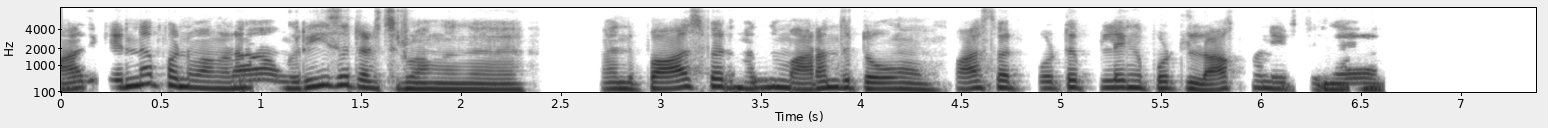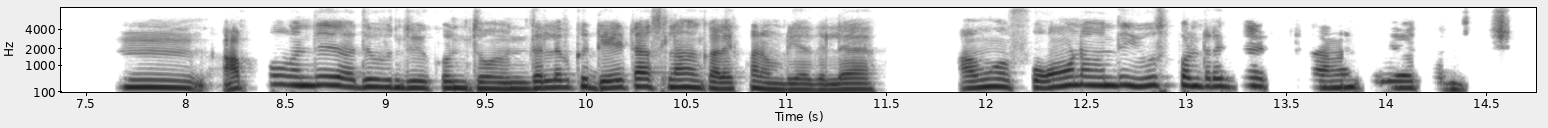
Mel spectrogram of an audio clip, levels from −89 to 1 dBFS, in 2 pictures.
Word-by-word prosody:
அதுக்கு 195 Hz, +2 st, -6 dB
என்ன 245 Hz, +5 st, +3 dB
பண்ணுவாங்கன்னா, 190 Hz, -6 st, +1 dB
அவங்க 180 Hz, -4 st, -3 dB
ரீசெட் 255 Hz, -2 st, +1 dB
அடிச்சுருவாங்கங்க. 165 Hz, -4 st, 0 dB, 0.7 s
அந்த 170 Hz, -1 st, 0 dB
பாஸ்வர்ட் 195 Hz, +3 st, +2 dB
வந்து 200 Hz, +4 st, 0 dB
மறந்துட்டோம். 170 Hz, -1 st, +1 dB, 0.2 s
பாஸ்வர்ட் 180 Hz, +1 st, -1 dB
போட்டு 180 Hz, +3 st, -1 dB
பிள்ளைங்க 200 Hz, -1 st, 0 dB
போட்டு 170 Hz, -3 st, 0 dB
லாக் 150 Hz, +7 st, -1 dB
பண்ணிருச்சுங்க. 165 Hz, -4 st, -2 dB, 1.3 s
ம். 205 Hz, -3 st, +2 dB, 0.2 s
அப்போ 180 Hz, +10 st, -8 dB
வந்து 255 Hz, +1 st, +3 dB
அது 215 Hz, +1 st, +1 dB
வந்து 200 Hz, -2 st, +1 dB
கொஞ்சம் 180 Hz, -2 st, +2 dB
இந்த 165 Hz, +2 st, +2 dB
அளவுக்கு 200 Hz, 0 st, 0 dB
டேட்டாஸ்லாம் 210 Hz, 0 st, +2 dB
கலெக்ட் 165 Hz, +1 st, 0 dB
பண்ண 180 Hz, -3 st, +2 dB
முடியாதுல்ல. 145 Hz, 0 st, 0 dB, 0.6 s
அவங்க 215 Hz, +4 st, +3 dB
ஃபோன 205 Hz, +6 st, +3 dB
வந்து 255 Hz, 0 st, +3 dB
யூஸ் 255 Hz, +1 st, -2 dB
பண்றதுக்கு 230 Hz, -3 st, +2 dB
தான் 240 Hz, -, +1 dB
எடுத்துருக்காங்கன்னு 200 Hz, 0 st, -3 dB
தெளிவா 185 Hz, +1 st, 0 dB
தெரிஞ்சச்சு. 155 Hz, -3 st, -8 dB
190 Hz, 150 wpm, -20 LUFS, 170-210 Hz, 1.3 s, என்ன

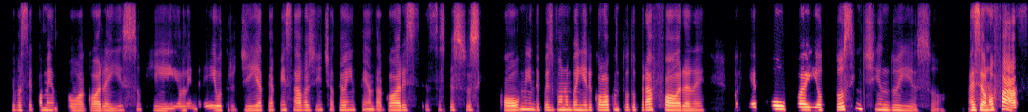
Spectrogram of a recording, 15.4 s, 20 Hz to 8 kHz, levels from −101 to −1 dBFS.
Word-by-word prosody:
que 175 Hz, -, -14 dB
você 175 Hz, +1 st, -10 dB
comentou 170 Hz, -3 st, -7 dB
agora 150 Hz, +1 st, -3 dB
isso, 150 Hz, -, -11 dB
que 150 Hz, -2 st, -9 dB
eu 155 Hz, -, -10 dB
lembrei 160 Hz, +1 st, -7 dB
outro 160 Hz, -, -5 dB
dia, 160 Hz, +1 st, -5 dB
até 165 Hz, 0 st, -8 dB
pensava: 180 Hz, 0 st, -5 dB
"Gente, 185 Hz, +2 st, -14 dB
até 180 Hz, -, -10 dB
eu -, -, -1 dB
entendo 170 Hz, -, -7 dB
agora 170 Hz, -, 0 dB
esse 180 Hz, -, -10 dB
essas 185 Hz, -1 st, -20 dB
pessoas 185 Hz, 0 st, -9 dB
que -, -, -19 dB, 0.2 s
comem, 180 Hz, +6 st, +2 dB
depois 190 Hz, -2 st, -6 dB
vão 190 Hz, +1 st, -3 dB
no 185 Hz, -, 0 dB
banheiro 185 Hz, -1 st, -2 dB
e -, -, -6 dB
colocam 190 Hz, +1 st, +1 dB
tudo 190 Hz, 0 st, -7 dB
pra 190 Hz, +1 st, +2 dB
fora". 165 Hz, -4 st, +3 dB
Né. 155 Hz, +1 st, -8 dB, 0.5 s
Porque 205 Hz, 0 st, -4 dB
é -, -, +1 dB, 0.2 s
culpa 235 Hz, -5 st, +6 dB
e 195 Hz, -1 st, +2 dB
eu 185 Hz, -, +4 dB, 0.2 s
tô 210 Hz, +2 st, +6 dB
sentindo 200 Hz, -, -3 dB
isso. 160 Hz, -3 st, -9 dB, 0.4 s
Mas 185 Hz, +1 st, +4 dB
eu 185 Hz, -2 st, +9 dB
não 190 Hz, +3 st, +5 dB
faço, 205 Hz, -6 st, +6 dB
180 Hz, 170 wpm, -21 LUFS, 160-190 Hz, 0.5 s, eu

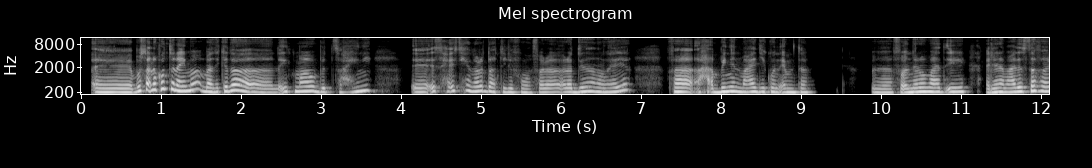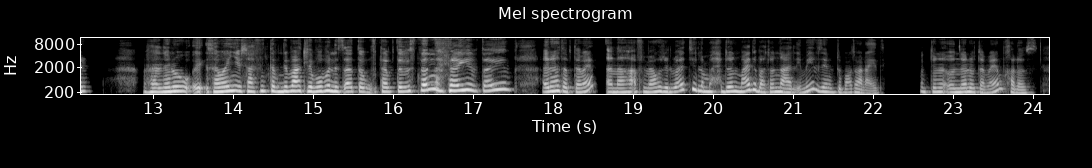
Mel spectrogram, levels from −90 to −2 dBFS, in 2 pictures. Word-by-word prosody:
آآ، 215 Hz, -1 st, +2 dB
بُص 280 Hz, -, 0 dB
أنا 355 Hz, 0 st, +4 dB
كنت 405 Hz, +2 st, +1 dB
نايمة 305 Hz, +4 st, +4 dB
بعد 240 Hz, -3 st, +1 dB
كده 265 Hz, +6 st, +2 dB, 0.5 s
لقيت 245 Hz, +5 st, -4 dB
ماما 270 Hz, 0 st, +3 dB
بتصحيني 230 Hz, +6 st, -4 dB, 0.5 s
"اصحي، 250 Hz, +3 st, -5 dB
اصحي 285 Hz, +2 st, -5 dB
نرد 270 Hz, -1 st, +1 dB
على 250 Hz, -, 0 dB
التليفون" 220 Hz, -2 st, -5 dB
فردِّينا 220 Hz, +4 st, -1 dB
أنا 240 Hz, -2 st, 0 dB
وهي: 255 Hz, +10 st, -2 dB, 0.4 s
"ف -, -, -4 dB, 0.2 s
حابين 235 Hz, +4 st, +2 dB
الميعاد 240 Hz, -2 st, +2 dB
يكون 230 Hz, -1 st, -2 dB
إمتى؟" 215 Hz, 0 st, -1 dB, 1.1 s
فقلنا 205 Hz, +2 st, +1 dB
له: 245 Hz, +1 st, +5 dB
"ميعاد 235 Hz, -2 st, +3 dB
إيه؟" 240 Hz, +2 st, +1 dB, 0.2 s
قال 205 Hz, -, -3 dB
لنا: 230 Hz, +1 st, +3 dB
"ميعاد 225 Hz, +1 st, +1 dB
السفر"، 270 Hz, +1 st, +2 dB, 0.7 s
فقلنا 230 Hz, +1 st, +1 dB
له: 265 Hz, -3 st, +2 dB
"ثواني 250 Hz, +6 st, +3 dB
مش 275 Hz, -1 st, -2 dB
عارفين 260 Hz, +2 st, 0 dB
طَب 280 Hz, -1 st, +1 dB
نبعت 275 Hz, +2 st, +3 dB
لبابا 265 Hz, +3 st, +4 dB
نسأله، 255 Hz, -3 st, +2 dB
طَب 245 Hz, -3 st, -3 dB
طَب 240 Hz, +2 st, -2 dB
طَب 255 Hz, 0 st, 0 dB
استنى 320 Hz, +5 st, +2 dB
طيب 310 Hz, 0 st, +4 dB
طيب"، 360 Hz, +5 st, 0 dB, 0.4 s
قال 235 Hz, -, 0 dB
لنا: 285 Hz, +2 st, +4 dB
"طَب 255 Hz, -4 st, -3 dB
تمام 235 Hz, +2 st, -3 dB, 0.2 s
أنا 225 Hz, 0 st, -2 dB
هاقفل 230 Hz, +1 st, -6 dB
معاكم 235 Hz, +3 st, -1 dB
دلوقتي 260 Hz, -, -2 dB
لما 255 Hz, -5 st, 0 dB
تحددوا 250 Hz, +1 st, -1 dB
الميعاد 265 Hz, +6 st, +1 dB
ابعتوا 235 Hz, -5 st, -3 dB
لنا 240 Hz, -1 st, +1 dB
على 205 Hz, -1 st, -4 dB
الإيميل 275 Hz, -, -5 dB
زي 245 Hz, -2 st, -2 dB
ما 225 Hz, -, -7 dB
بتبعتوا 205 Hz, 0 st, -9 dB
على -, -, -7 dB
العادي" 150 Hz, +2 st, -16 dB, 0.5 s
قلت 235 Hz, -1 st, -10 dB
قلنا 220 Hz, -1 st, -3 dB
له: 235 Hz, -, 0 dB
"تمام 225 Hz, -, -7 dB
خلاص". 180 Hz, -, -10 dB
245 Hz, 175 wpm, -23 LUFS, 225-275 Hz, 1.1 s, له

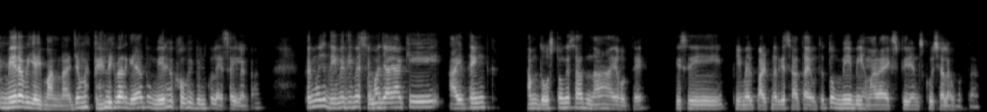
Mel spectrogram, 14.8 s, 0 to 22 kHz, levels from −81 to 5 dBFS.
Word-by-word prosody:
मेरा 185 Hz, +4 st, +8 dB
भी 180 Hz, -2 st, +1 dB
यही 150 Hz, -2 st, +7 dB
मानना 120 Hz, -2 st, -1 dB
है, 120 Hz, -, -3 dB
जब 175 Hz, +1 st, +2 dB
मैं 190 Hz, +1 st, 0 dB
पहली 170 Hz, +5 st, +3 dB
बार 185 Hz, -1 st, +7 dB
गया 165 Hz, +3 st, +4 dB
तो 185 Hz, -1 st, -4 dB
मेरे 155 Hz, +7 st, +2 dB
को 180 Hz, -, +2 dB
भी 175 Hz, 0 st, -3 dB
बिल्कुल 155 Hz, +1 st, -4 dB
ऐसा 125 Hz, +3 st, -4 dB
ही 135 Hz, -, -1 dB
लगा। 120 Hz, +7 st, -10 dB, 0.7 s
फिर 180 Hz, +2 st, +2 dB
मुझे 220 Hz, +2 st, +2 dB
धीमे-धीमे 180 Hz, +3 st, -1 dB
समझ 170 Hz, -1 st, -1 dB
आया 175 Hz, +1 st, +3 dB
कि 190 Hz, +2 st, -2 dB
आई 150 Hz, +1 st, +2 dB
थिंक 175 Hz, +1 st, 0 dB, 0.5 s
हम 150 Hz, +1 st, -1 dB
दोस्तों 145 Hz, +4 st, +1 dB
के 175 Hz, -, +3 dB
साथ 165 Hz, -1 st, 0 dB
ना 140 Hz, -, -3 dB, 0.2 s
आए 140 Hz, -1 st, -2 dB
होते, 120 Hz, +2 st, -6 dB
किसी 140 Hz, -4 st, -5 dB, 0.2 s
फीमेल 140 Hz, 0 st, -1 dB
पार्टनर 130 Hz, +2 st, -2 dB
के 145 Hz, -, +1 dB
साथ 135 Hz, -2 st, -5 dB
आए 135 Hz, -1 st, +2 dB
होते, 130 Hz, +3 st, -7 dB
तो 175 Hz, +4 st, 0 dB
मेबी 150 Hz, -1 st, +1 dB
हमारा 130 Hz, 0 st, -2 dB
एक्सपीरियंस 130 Hz, 0 st, -4 dB
कुछ 130 Hz, -, -2 dB
अलग 120 Hz, -1 st, -4 dB
होता। 205 Hz, -1 st, -18 dB
155 Hz, 190 wpm, -22 LUFS, 135-180 Hz, 0.7 s, मेरा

